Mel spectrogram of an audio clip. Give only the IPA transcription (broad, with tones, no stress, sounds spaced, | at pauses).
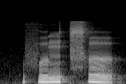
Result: f ʊ˧˥ ŋ t͡sʰ ɤ˥˩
